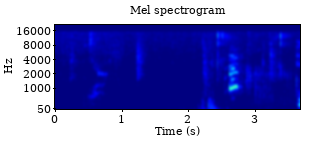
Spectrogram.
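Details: A rescued baby kitten indoors gives a short high meow with a bent, rising-falling harmonic stack, preceded by faint soft mews and rustling, with a brief voice-like murmur near the end.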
